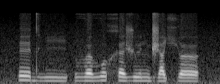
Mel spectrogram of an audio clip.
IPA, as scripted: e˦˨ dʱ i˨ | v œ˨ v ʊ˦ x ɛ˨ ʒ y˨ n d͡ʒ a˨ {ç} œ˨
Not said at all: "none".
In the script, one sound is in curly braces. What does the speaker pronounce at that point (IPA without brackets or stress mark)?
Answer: ç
